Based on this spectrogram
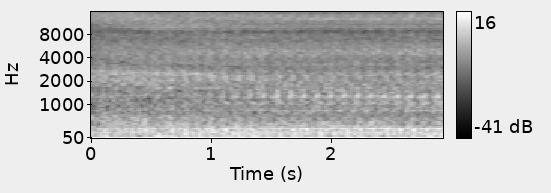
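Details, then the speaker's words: Komatsu PC200-7 excavator diesel running at even, steady idle with a smooth unbroken beat, no knocks or stumbles, after the starter motor was repaired (solenoid/plunger area) following a clicking no-crank fault; normal idle. "ini unit excelnya sudah running ya artinya dinamo starternya sudah beres progress perbaikannya artinya sudah beres"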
